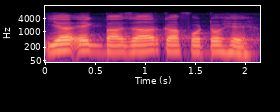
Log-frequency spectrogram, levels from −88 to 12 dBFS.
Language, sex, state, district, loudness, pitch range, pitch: Hindi, male, Arunachal Pradesh, Longding, -15 LUFS, 125-135 Hz, 130 Hz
